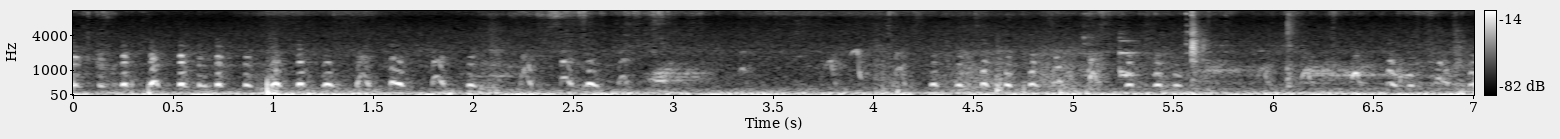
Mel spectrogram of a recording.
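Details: Bobwhite quail, 24 September 2023, chattering in rapid, irregular strings of soft clucking notes, overlapping one another, above a strong low droning hum.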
